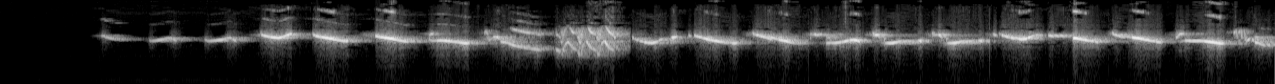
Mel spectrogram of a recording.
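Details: Praia-style song of a chestnut-bellied seed finch: a continuous flow of sweet, slurred whistles, quick and jumbled, with a short buzzy trill near the start, no other sounds.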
